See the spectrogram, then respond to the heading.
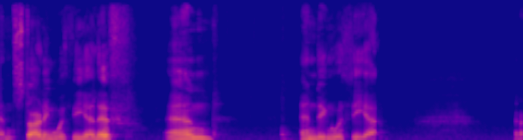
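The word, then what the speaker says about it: ألف: say along with me alif alif one more time alif good now the alif needs to be light all right it needs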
